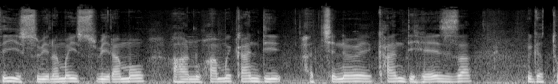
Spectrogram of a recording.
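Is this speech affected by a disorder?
No.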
